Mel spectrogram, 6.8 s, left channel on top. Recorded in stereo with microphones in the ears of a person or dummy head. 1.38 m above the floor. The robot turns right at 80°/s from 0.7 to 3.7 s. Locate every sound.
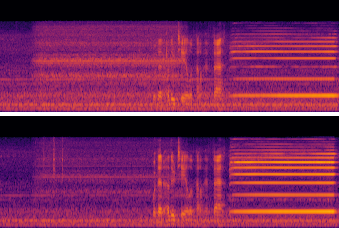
3.1 s a man speaking: 45° right, 0.8 m; by 4.5 s 5° left, 0.8 m
4.6 s a violin: 25° right (ahead or behind), 0.8 m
